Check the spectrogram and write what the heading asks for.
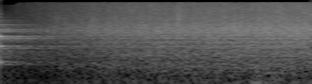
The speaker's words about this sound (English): It's raining a mean green rain. The kind that only falls in the movies.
